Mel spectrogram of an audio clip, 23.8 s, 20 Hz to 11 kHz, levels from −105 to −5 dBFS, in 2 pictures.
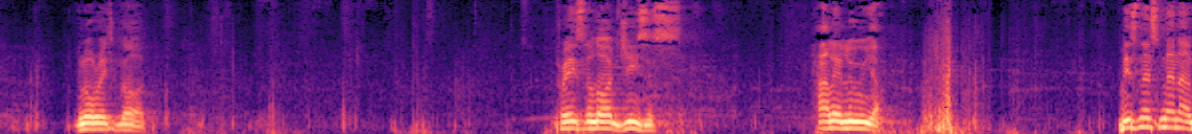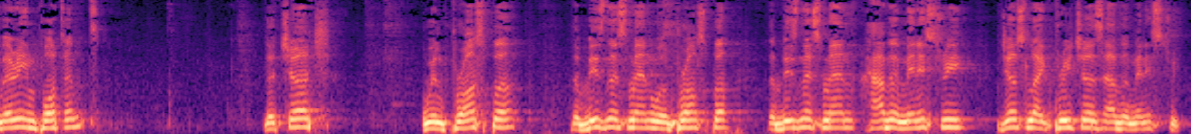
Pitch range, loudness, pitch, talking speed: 165-195 Hz, -15 LUFS, 185 Hz, 80 wpm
